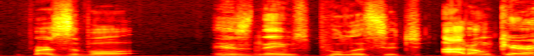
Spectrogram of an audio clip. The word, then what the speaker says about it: Pulisic: i don't know first of all his name's pulisic i don't care how he wants it pronounced it's pulisic we know where your family's from we know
